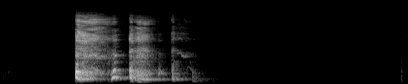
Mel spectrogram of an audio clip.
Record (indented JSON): {
  "cough_length": "4.1 s",
  "cough_amplitude": 28344,
  "cough_signal_mean_std_ratio": 0.31,
  "survey_phase": "alpha (2021-03-01 to 2021-08-12)",
  "age": "45-64",
  "gender": "Female",
  "wearing_mask": "No",
  "symptom_none": true,
  "symptom_onset": "6 days",
  "smoker_status": "Never smoked",
  "respiratory_condition_asthma": false,
  "respiratory_condition_other": false,
  "recruitment_source": "REACT",
  "submission_delay": "1 day",
  "covid_test_result": "Negative",
  "covid_test_method": "RT-qPCR"
}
